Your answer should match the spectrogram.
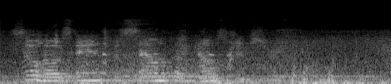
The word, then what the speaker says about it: Houston: like that is Soho stands for south of Houston Street Houston is the correct pronunciation it looks like Houston to many people it isn't that's a different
